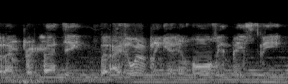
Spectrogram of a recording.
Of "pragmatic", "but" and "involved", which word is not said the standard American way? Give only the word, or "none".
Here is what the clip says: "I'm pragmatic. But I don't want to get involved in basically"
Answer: involved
